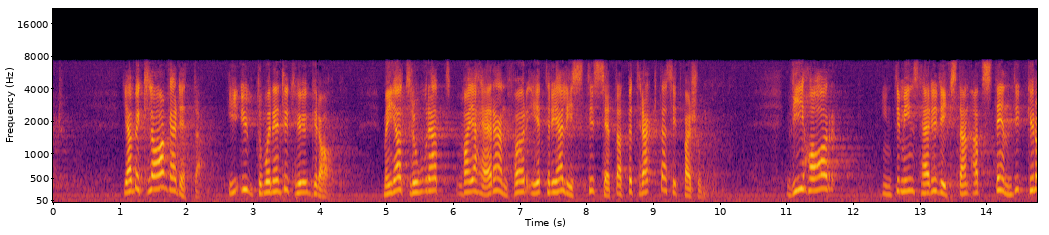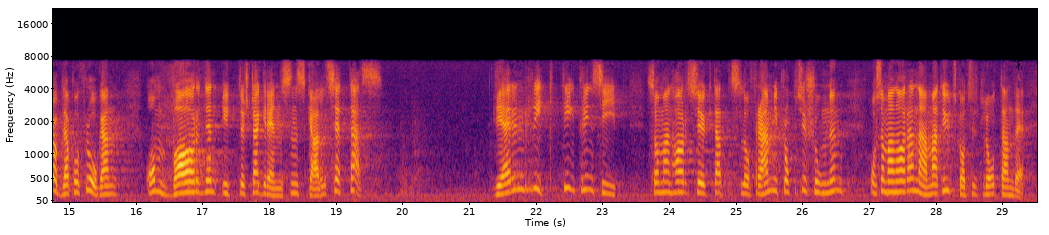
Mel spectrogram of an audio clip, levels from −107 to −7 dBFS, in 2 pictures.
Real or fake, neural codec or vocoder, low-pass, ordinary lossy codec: fake; vocoder, 22.05 kHz, 80 mel bands, WaveNeXt; 7.2 kHz; AAC, 48 kbps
